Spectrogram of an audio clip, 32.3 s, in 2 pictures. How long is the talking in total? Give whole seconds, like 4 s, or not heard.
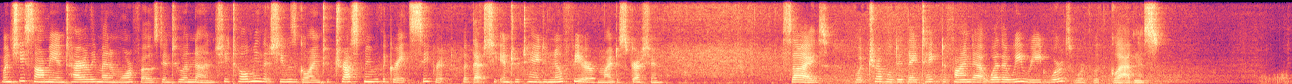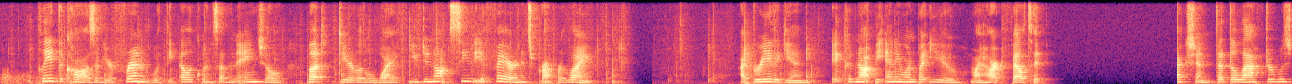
25 s.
